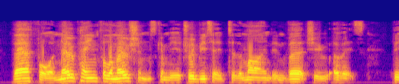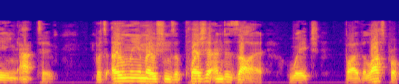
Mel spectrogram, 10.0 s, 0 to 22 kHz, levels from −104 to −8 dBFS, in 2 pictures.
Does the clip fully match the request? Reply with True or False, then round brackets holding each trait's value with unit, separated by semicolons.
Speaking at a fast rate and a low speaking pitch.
False (170 wpm; 130 Hz)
